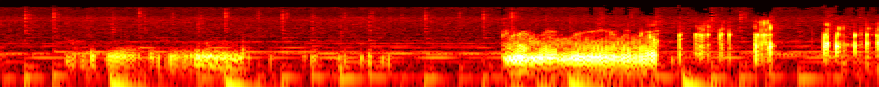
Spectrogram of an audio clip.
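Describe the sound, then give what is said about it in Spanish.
A hungry stomach rumbling and gurgling: a soft low bubbling growl first, then a louder, longer churning rumble, followed by several short gurgling pops. “¿Por qué ruge el estómago cuando tenemos hambre? ¿Qué vergüenza se pasa cuando estamos en un lugar silencioso y rodeado de gente y de repente nuestro estómago empieza a rugir?”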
